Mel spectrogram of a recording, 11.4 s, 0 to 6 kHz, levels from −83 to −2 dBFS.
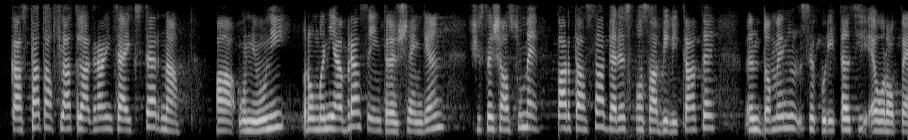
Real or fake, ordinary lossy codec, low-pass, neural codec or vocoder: fake; none; 5.4 kHz; codec, 16 kHz, 2 kbps, X-Codec, HuBERT features, trained on general audio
